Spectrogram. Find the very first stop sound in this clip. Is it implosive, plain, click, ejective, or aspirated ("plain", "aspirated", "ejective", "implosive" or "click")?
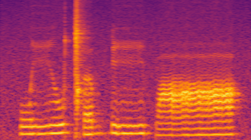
click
